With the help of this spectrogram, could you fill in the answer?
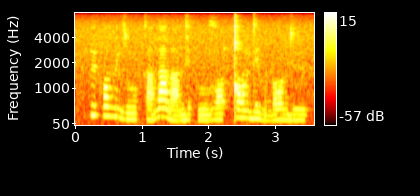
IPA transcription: p ʉ˥ h ɔ˥ v ɪ˦ n z uː˩ k a˩ v a˥ β a˩ ŋ ɡ ɪ˨ h uː˩ ɣ ɔ˨ ǃ ɔ˦ n d e˥ v ʊ˩ n ɾ ɔː˦ n d ʉ˦

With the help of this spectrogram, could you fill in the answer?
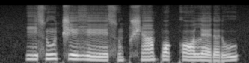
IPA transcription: i˧ s ũ˦ t͡ʃ e˧ ɣ eː˨ s ũ˨ p ʃ ã˧ p ɔ˧ k ɔ˧ l ɛ˨ ɾ ə˨ ɾ u˦

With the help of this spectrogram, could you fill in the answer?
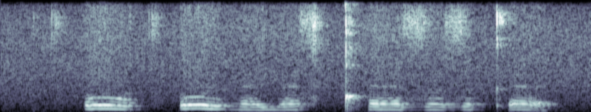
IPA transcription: t͡sʼ ɤ t͡sʼ ɤ e̯ ɦ ɛ j ɛ s ǃʰ ɛ z ə z ə kʼ ɛ

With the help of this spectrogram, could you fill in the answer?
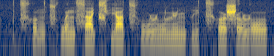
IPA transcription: t͡sʰ ɤ̰˨˩ ŋ t͡sʰ w ə˥˧ n s ä˥˧ t͡ɕʰ j ä˥˩ t͡sʰ u˧˥ ɻ u˥ l y˥˩ n p i˥ t͡sʰ ɤ˥ ʂ ɤ˧˥ ɻ o˥ ʊ̯

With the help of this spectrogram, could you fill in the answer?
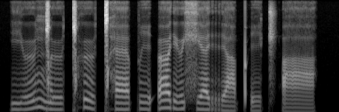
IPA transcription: j ʉ˨˦ ŋ͡ǀ ʉ˨ ǀʰ ʉ˦˨ ǀʰ ɛ˧ p i˧ ʔ œ˦ ɾʲ ʉ˨˦ xʲ ɛ˧ rʲ a˨ pʼ i˨ t͡ʃʼ a˨

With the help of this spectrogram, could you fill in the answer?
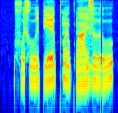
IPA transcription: xʷ ɛ x uː i̯ pʲ eː kʷʰ ẽ u̯ kʷʼ ãː i̯ z ɯː ɾ u

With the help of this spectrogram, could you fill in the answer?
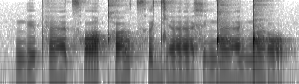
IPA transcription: ŋ ɪː pʰ æ t͡sʰ ɔː qʰ ʊː t͡sʰ ə dʲ æː x ɪ ŋ͡ǃ æː ŋ͡ǃ ʌ ɾ ɔ

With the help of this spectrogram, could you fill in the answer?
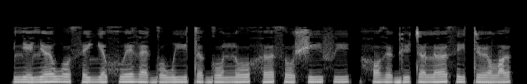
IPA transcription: lʲ e lʲ œ w o θ e ʎ ɛ xʷ e ð ɛ ɡ o w i t ə ɡ o n o h ə θ o ʃ i f i | h ɔ ð ø ɡ y t œ l œ θ i t ø lˠ ə

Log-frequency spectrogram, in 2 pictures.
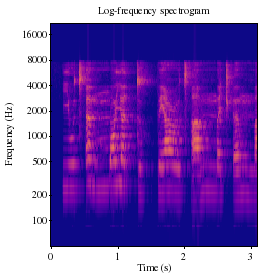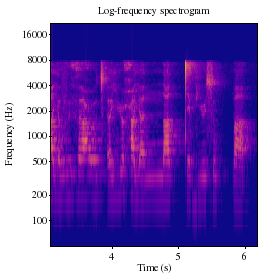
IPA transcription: j u t͡sʼ ɜ mː ɔ j ɜ tː u pː e ʕ u t͡sʼ a mː ɜ t͡ʃʼ ə mː a j ə v ɨ ɦ ə ʕ u t͡sʼ ə j y ħ ə j ɜ nː a tː e b j ʉ s u pː a

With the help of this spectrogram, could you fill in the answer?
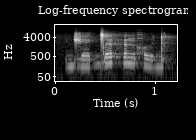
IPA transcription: d͡ʒ ɛ̤ ɡ͡ǀ œ h œ ŋ χ ṳ d

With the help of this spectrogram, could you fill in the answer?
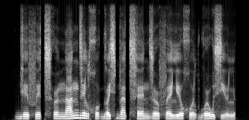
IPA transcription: ɡ e f e t͡sʰ ə˞ n a n d e l χʷ œ ɡ œ sʲ b a t͡sʰ ɛ n z ə˞ f ɛ lʲ ø χʷ ə˞ l ɡʷ ə˞ w sʲ ø l

